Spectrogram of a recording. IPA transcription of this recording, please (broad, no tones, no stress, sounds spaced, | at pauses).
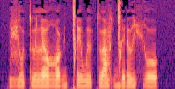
ʑ o tʷ ɪ l ə ʁʷ ə˞ ɡ ǀ ɪ w ɪ tʷ a v ɡ͡ǀ ɪ ɾ ɯ ç o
